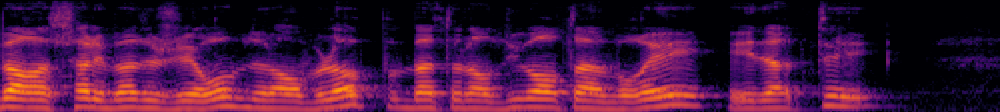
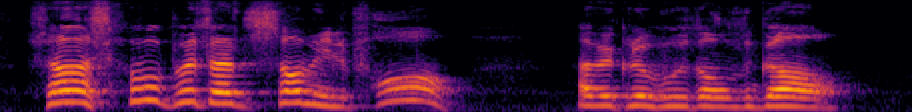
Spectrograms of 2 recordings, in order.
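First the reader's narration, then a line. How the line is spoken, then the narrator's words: Laughing reply. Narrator (French): répondit en riant le détective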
